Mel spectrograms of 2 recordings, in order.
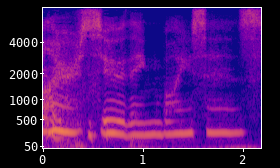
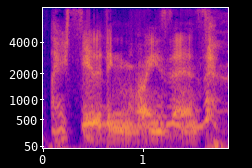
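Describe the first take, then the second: First: It is said in a less scary voice. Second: It is said in a scary demon voice.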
